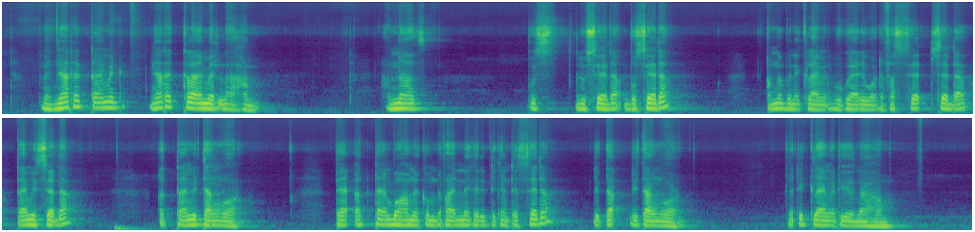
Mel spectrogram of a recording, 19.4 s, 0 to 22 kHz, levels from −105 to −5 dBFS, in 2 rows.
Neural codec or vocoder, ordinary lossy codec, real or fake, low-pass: autoencoder, 48 kHz, 128 numbers a frame, DAC-VAE, trained on Japanese speech; none; fake; none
